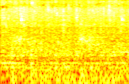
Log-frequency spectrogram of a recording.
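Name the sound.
heavy rain pouring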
